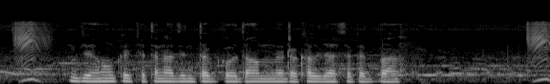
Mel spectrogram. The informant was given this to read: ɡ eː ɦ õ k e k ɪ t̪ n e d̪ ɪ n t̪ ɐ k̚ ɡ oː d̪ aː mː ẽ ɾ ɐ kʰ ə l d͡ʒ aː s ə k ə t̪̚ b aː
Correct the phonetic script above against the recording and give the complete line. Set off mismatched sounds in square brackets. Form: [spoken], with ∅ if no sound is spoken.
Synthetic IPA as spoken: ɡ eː ɦ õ k e k ɪ t̪ n [a] d̪ ɪ n t̪ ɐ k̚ ɡ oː d̪ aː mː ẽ ɾ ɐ kʰ ə l d͡ʒ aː s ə k ə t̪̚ b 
